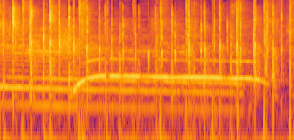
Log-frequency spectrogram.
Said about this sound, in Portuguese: Vamos todos bater palmas uns aos outros. Bora lá, bater palmas uns aos outros.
